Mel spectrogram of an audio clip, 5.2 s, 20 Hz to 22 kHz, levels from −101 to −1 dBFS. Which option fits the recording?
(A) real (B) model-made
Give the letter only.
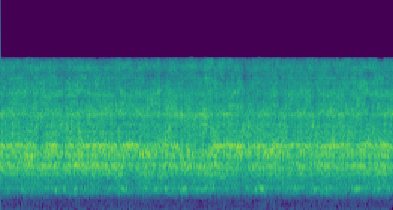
B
